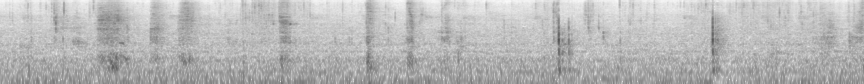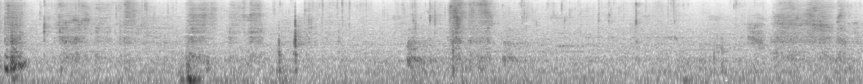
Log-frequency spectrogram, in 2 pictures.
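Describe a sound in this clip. Meat tears apart with wet squelching sounds.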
